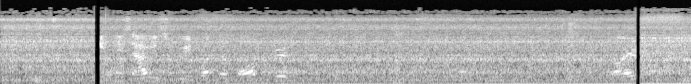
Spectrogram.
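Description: A truck engine idles close by with a low rumble.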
